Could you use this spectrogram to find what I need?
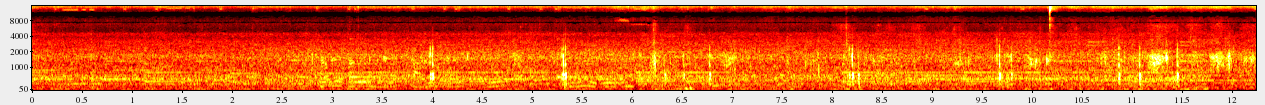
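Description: Tall grass rustles as a person pushes through it.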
